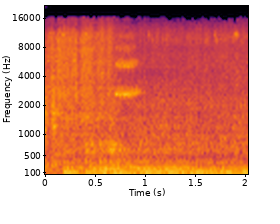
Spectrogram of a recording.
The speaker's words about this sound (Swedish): Det finns ingen bil som har sånt ljud som en Chrysler.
